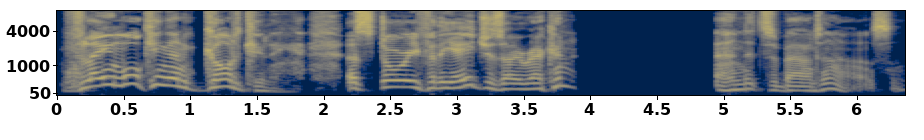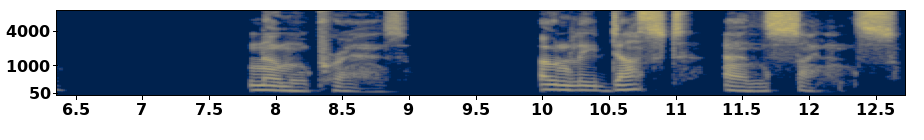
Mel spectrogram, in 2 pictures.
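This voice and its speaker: A man's voice: medium pitch, very animated, takes it slowly, pauses often, no room sound, clean studio sound. An actor playing a suave, sardonic male vampire spawn in a video game, with an arch, drawling, theatrical manner. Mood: wry, dramatic. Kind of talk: video game character voice lines.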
